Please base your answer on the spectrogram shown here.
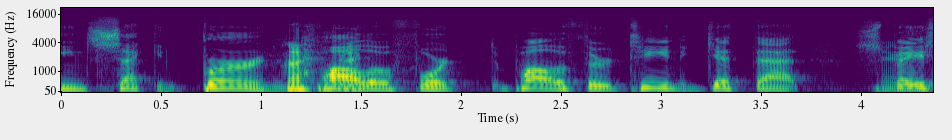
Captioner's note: laughter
